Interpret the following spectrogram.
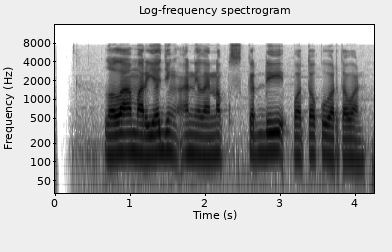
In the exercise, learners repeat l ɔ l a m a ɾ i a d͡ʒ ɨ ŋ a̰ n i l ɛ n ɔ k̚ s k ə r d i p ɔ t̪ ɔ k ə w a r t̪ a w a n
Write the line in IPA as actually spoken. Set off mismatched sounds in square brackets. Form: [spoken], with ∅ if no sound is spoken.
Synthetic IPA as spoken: l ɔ l a m a ɾ i a d͡ʒ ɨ ŋ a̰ n i l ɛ n ɔ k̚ s k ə r d i p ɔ t̪ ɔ k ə w a r t̪ a w a n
